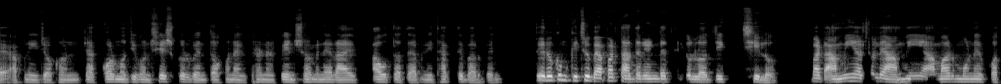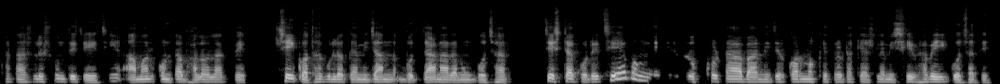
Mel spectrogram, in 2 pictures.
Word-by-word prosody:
আপনি 105 +1 -5
যখন 105 0 -4 0.2
চা 115 - -1
কর্মজীবন 120 -2 +1
শেষ 140 - +3
করবেন 110 -2 -1
তখন 110 +2 -3
এক 100 - -5
ধরনের 110 -2 -4
পেনশন 115 0 -1
আয়ত 105 -1 -2 0.2
আওতাতে 115 -2 0
আপনি 110 +1 -6
থাকতে - - -3
পারবেন। - - -4 0.4
তো - - -29
এরকম 385 - +8
কিছু 185 +1 +6
ব্যাপার 170 +4 +5
তাদের 135 +1 +4
এন্ডের 130 0 +1
থেকে - - -5
লজিক 110 +3 +1 0.2
ছিল। - - +3 0.5
বাট 145 - +4
আমি 130 +4 +3
আসলে 150 +1 -4
আমি 125 +4 +1 0.2
আমার 130 +2 +2
মনের 125 -2 +1
কথাটা 125 +2 -6
আসলে 125 +2 -3
শুনতে 130 -3 -1
চেয়েছি, 100 +3 -2 0.2
আমার 120 +3 +1
কোনটা 120 -2 0
ভালো 115 +1 0
লাগবে? 110 0 -4 0.4
সেই 145 -2 +5
কথাগুলোকে 120 +1 0
আমি 115 - -1
জান 115 0 +2 0.2
ব - - -8 0.2
জানার 110 0 +3
এবং 110 - -2
বোঝার 110 0 -2 0.4
চেষ্টা - - +3
করেছি 125 +3 -1
এবং 260 -6 0
নিজের 440 -3 -14
লক্ষ্যটা 130 +2 -2 0.2
বা 115 - +4
নিজের 115 +1 -3
কর্মক্ষেত্রটাকে 120 -1 -2
আসলে 110 +3 -7
আমি 115 - -3
সেইভাবেই 115 0 +1
গোছাতে 105 -2 -1
120 Hz, 175 wpm, -24 LUFS, 110-130 Hz, 0.5 s, এরকম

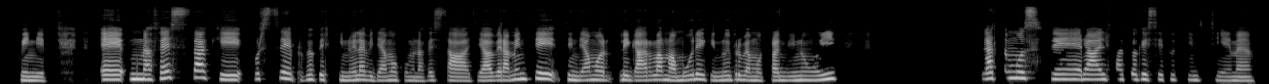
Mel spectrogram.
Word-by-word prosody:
quindi 180 -3 -1 0.5
è 225 0 +5
una 245 -2 +6
festa 305 +4 +2
che, 220 -7 +1
forse 255 +1 -2
proprio 220 +4 -4
perché 215 -3 -6
noi 190 +2 -1
la 215 - +1
vediamo 190 0 -3
come 185 -1 -10
una 170 -1 -6
festa 185 -1 -2
atea, 180 +1 -1
veramente 240 +6 +3
tendiamo 205 0 0
r 195 - -8
legarla 200 0 +1
a - - +3
un 210 - 0
amore 210 +5 +1
che 195 - -8
noi 195 +2 -2
proviamo 190 -4 -2
tra 190 +2 -1
di 190 0 -3
noi 200 +6 +2 1.5
L'atmosfera, 250 -5 +1
il 235 -1 0
fatto 235 0 -7
che 235 0 -1
si 230 +1 -9
è - - -7
tutti 225 -1 -12
insieme. 180 -3 -6
210 Hz, 170 wpm, -23 LUFS, 190-235 Hz, 1.5 s, una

